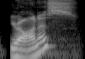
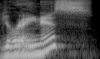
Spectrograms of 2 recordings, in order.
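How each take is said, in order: First: The word ends sounding like onus. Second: The word ends sounding like anus. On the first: The speaker calls it right. "Because that's how it's pronounced. ... it's onus" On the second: The speaker calls it wrong. "Everyone thinks it's Uranus ... So it's not anus"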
